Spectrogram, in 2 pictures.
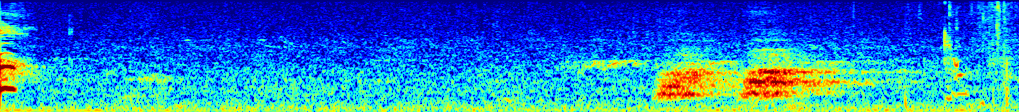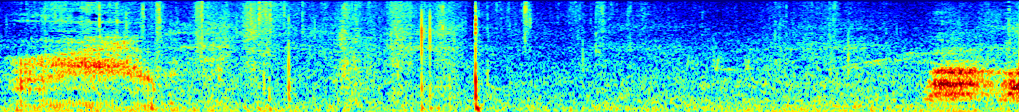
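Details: Small pet dog barking at the neighbouring dog next door, a few short, harsh bark bursts spaced apart by quiet gaps, with faint background noise.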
